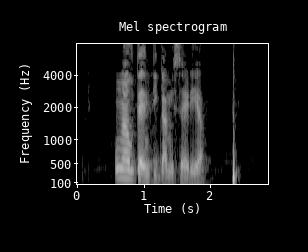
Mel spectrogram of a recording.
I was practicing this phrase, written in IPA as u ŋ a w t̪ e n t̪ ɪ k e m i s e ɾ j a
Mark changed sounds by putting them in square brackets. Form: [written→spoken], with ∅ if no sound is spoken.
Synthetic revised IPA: u ŋ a w t̪ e n t̪ [ɪ→i] k [e→a] m i s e ɾ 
